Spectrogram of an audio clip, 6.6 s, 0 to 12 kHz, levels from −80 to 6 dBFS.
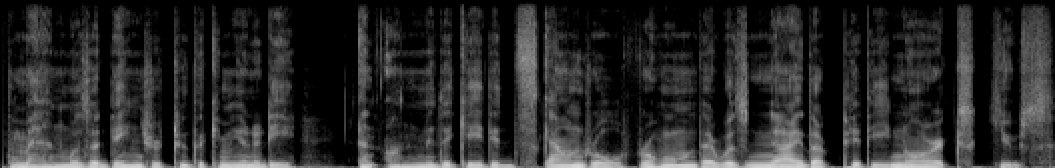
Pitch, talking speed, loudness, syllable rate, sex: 105 Hz, 175 wpm, -16 LUFS, 5.4 syllables/s, male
